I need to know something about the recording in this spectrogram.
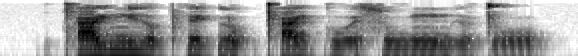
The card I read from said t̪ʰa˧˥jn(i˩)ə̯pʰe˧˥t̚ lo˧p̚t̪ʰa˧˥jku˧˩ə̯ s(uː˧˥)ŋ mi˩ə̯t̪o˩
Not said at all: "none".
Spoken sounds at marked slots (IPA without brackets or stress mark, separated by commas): i˥˨, uː˧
